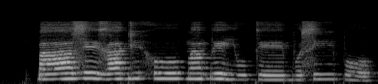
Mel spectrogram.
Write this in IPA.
k͡p aː˨˦ z e˦˨ ɣ a˦ ɡ i˦ h oː˦ b ã˦ b e˦˨ j u˨ k eː˨ b ʊ˨ s iː˦ p o˨

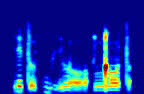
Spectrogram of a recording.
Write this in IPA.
ɾ i˥ t o̰˥ t bʱ ḭ˧ l ɔ̰˧ | ŋ͡ǃ ɔ˧ t

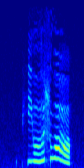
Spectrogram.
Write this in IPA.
pʰ j o˧˥ ʊ̯ s w ɔ˥˩

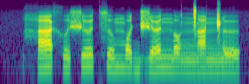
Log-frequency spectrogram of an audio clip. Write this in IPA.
h a x ʊ ʃ ɵ t͡s ʊ m ɔ d͡ʒ œ n ɔ ŋ͡ǀ a ŋ͡ǁ ɵ

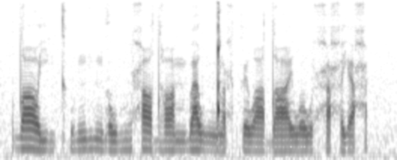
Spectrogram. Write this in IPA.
dˤ a w j i̤ kʼ ṳ ŋ i̤ ŋ ɡ o w ɦ ṳ ħ i w dˤ i̤ w ə m b a w ŋ͡ǃ o ħ k ø w ɛ dˤ ə j i w o w ħ ə ħ j ɛ ħ

